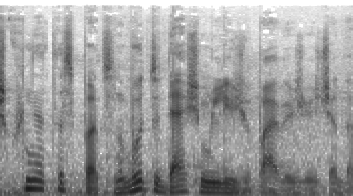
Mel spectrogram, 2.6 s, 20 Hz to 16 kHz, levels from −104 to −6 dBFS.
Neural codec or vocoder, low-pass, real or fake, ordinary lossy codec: none; 14.4 kHz; real; MP3, 96 kbps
